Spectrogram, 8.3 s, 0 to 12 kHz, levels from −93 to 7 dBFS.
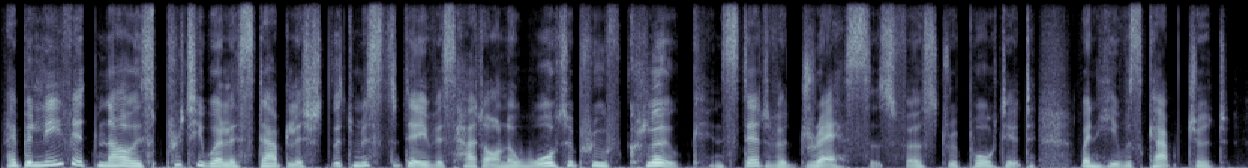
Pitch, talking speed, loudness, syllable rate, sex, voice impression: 170 Hz, 200 wpm, -20 LUFS, 5.3 syllables/s, female, slightly masculine, feminine, very gender-neutral, adult-like, middle-aged, slightly thin, tensed, slightly powerful, bright, hard, clear, fluent, cool, intellectual, refreshing, very sincere, slightly calm, slightly friendly, slightly reassuring, very unique, slightly elegant, wild, very lively, strict, intense, sharp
